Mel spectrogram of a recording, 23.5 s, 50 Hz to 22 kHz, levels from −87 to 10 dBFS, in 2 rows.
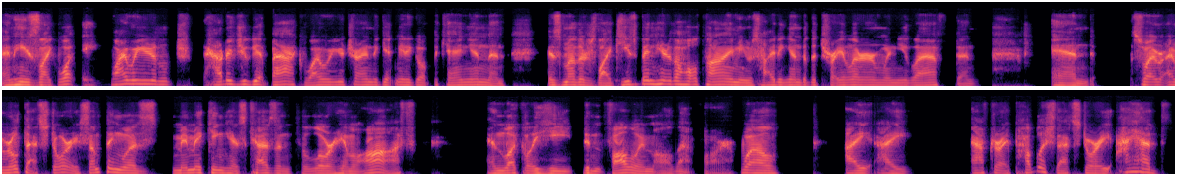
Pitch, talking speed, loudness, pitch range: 120 Hz, 200 wpm, -18 LUFS, 110-130 Hz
